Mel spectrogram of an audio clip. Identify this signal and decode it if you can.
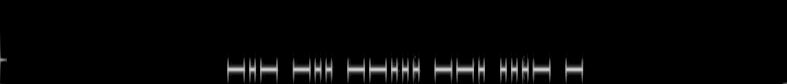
Morse code, heard as a keyed tone, about 22 wpm, 700 Hz. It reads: KD7GVT
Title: USA Call Signs - 6 Characters - 22wpm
